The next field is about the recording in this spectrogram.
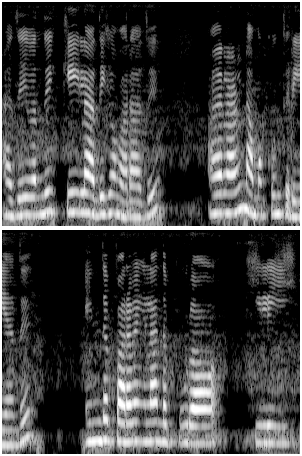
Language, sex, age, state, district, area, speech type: Tamil, female, 18-30, Tamil Nadu, Mayiladuthurai, urban, spontaneous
